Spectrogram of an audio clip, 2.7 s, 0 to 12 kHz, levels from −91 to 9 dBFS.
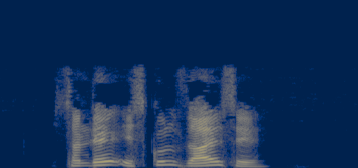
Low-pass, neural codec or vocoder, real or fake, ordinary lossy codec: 7.2 kHz; none; real; MP3, 48 kbps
